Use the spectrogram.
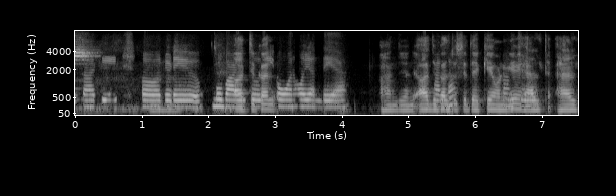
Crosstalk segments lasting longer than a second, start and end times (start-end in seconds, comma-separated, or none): none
